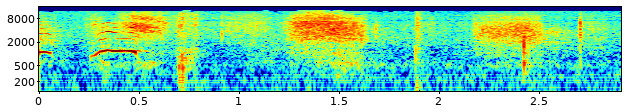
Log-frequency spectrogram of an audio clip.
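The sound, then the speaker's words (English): A puppy gives one short, high-pitched whine near the start, then soft rustling and shuffling noises follow, with a few light taps. It is fairly quiet overall, and no one speaks. “And I brought you a puppy.”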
